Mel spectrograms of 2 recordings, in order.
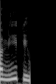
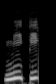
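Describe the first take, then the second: First: नीति with a short final i; नीति, long first vowel and short last one; correct short ending. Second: नीति with the final vowel stretched to "tee"; नीति mispronounced with a long last i; wrong long ending. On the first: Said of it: "नीति होता है". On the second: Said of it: "नीति कुछ नहीं होता". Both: Shown as a demonstration.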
